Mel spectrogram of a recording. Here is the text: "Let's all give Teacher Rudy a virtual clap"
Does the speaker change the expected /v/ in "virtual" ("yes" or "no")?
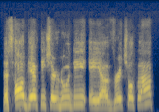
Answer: no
